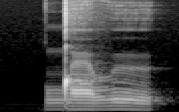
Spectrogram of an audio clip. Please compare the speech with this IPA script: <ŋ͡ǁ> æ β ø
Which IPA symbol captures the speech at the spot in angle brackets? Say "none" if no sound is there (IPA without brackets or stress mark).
ŋ͡ǃ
